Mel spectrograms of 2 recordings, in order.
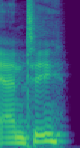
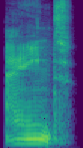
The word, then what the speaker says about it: ante: I think it's pronounced ain't. Ain't. Ah, yes. Because it's like one of those E's that bossy and it tells it.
